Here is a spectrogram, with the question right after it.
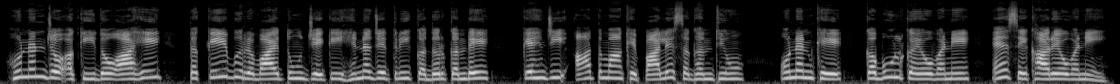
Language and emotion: Sindhi, neutral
